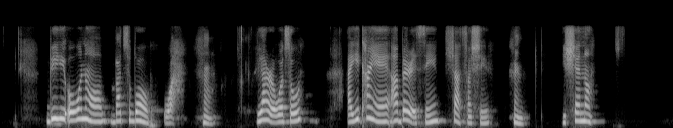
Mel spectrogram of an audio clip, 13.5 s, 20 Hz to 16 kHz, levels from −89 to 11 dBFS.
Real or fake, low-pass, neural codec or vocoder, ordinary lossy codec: fake; 7.2 kHz; codec, 16 kHz, 1 kbps, X-Codec, HuBERT features, trained on balanced general audio; none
